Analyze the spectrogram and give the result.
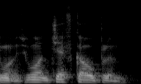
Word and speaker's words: Goldblum: Yeah, and I am saying Goldblum because I found out recently that's how it's pronounced.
